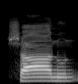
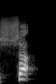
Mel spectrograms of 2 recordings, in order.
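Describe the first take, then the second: First: The vowel is drawn out with no catch. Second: The vowel is cut off with a sharp catch. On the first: The speaker calls it wrong. "इस तरह नहीं पढ़ेंगे हम" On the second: The speaker calls it right. "बल्कि"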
